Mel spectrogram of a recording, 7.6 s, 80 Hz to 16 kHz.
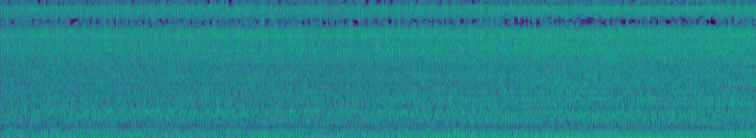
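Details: Newly rebuilt air-cooled VW 1600cc engine at its first start and break-in: even, steady chugging idle lifting slightly midway with no misses, taps or knocks; normal idle.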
